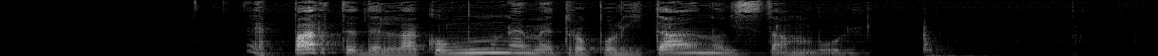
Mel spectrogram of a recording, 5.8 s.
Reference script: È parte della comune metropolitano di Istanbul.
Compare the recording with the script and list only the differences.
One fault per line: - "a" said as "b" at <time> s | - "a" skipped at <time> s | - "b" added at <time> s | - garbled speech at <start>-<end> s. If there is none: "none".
- "di" skipped at 3.6 s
